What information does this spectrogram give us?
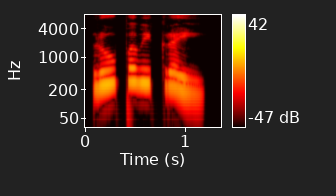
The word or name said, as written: ರೂಪವಿಕ್ರಯಿ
